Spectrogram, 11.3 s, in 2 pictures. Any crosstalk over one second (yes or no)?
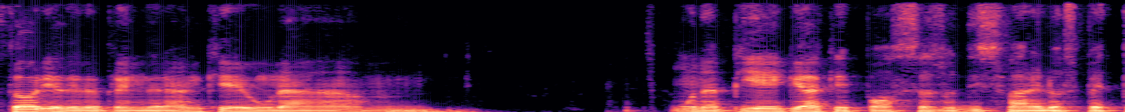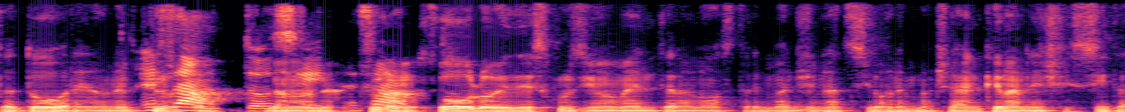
yes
